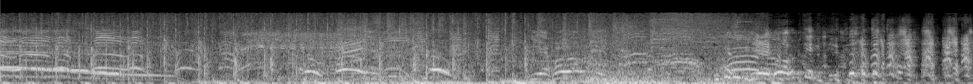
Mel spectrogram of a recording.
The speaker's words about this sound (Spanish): Con usted aplauso grande, a ver, todos me acompañan con las palmas, dice así,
